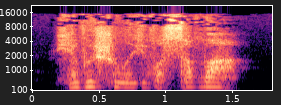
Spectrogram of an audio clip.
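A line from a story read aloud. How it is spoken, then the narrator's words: Whispering. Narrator (Russian): прошептала Лидия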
